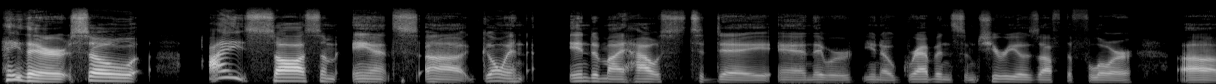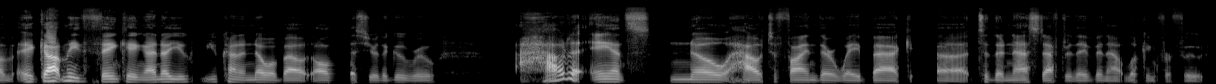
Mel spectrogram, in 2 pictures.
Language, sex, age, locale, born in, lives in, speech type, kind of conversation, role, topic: English, male, 30-34, en-US, United States, United States, read, expert-assistant, asker, How do ants navigate back to their nest?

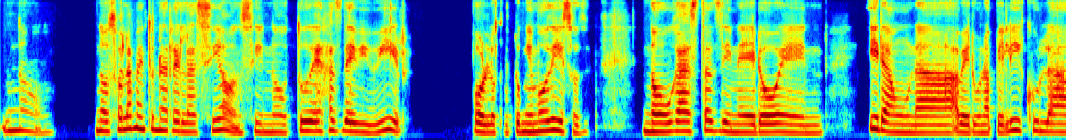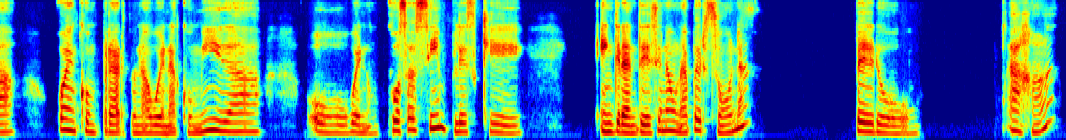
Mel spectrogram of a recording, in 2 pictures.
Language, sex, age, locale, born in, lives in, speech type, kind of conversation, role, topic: Spanish, female, 50-54, es-CO, Colombia, United States, conversation, unstructured, none, ¿Cómo decides cuándo gastar o ahorrar dinero?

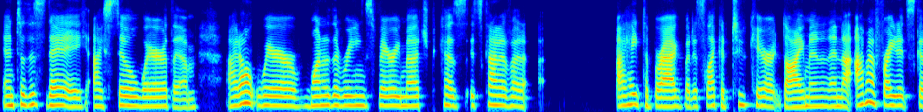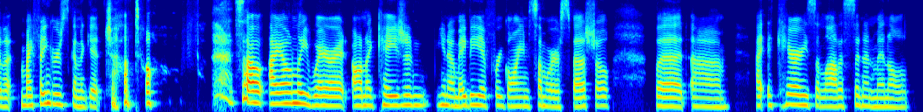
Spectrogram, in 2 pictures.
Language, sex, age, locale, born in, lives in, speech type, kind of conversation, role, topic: English, female, 70-74, en-US, United States, United States, conversation, unstructured, none, Which keepsake do you treasure most, and what story does it hold for you?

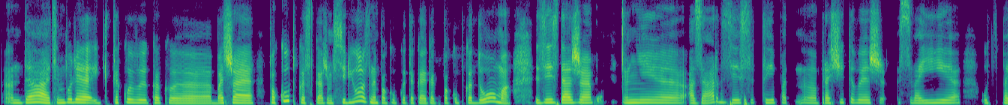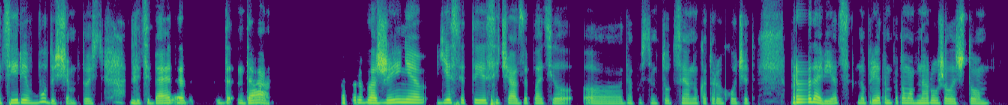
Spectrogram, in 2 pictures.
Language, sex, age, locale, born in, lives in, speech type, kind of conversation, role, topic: Russian, female, 35-39, ru-RU, Russia, United States, conversation, unstructured, none, Почему важно уметь вести переговоры о цене?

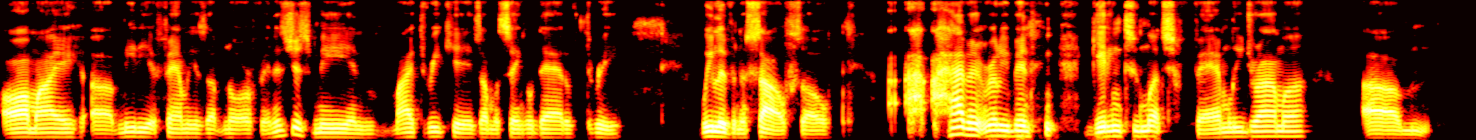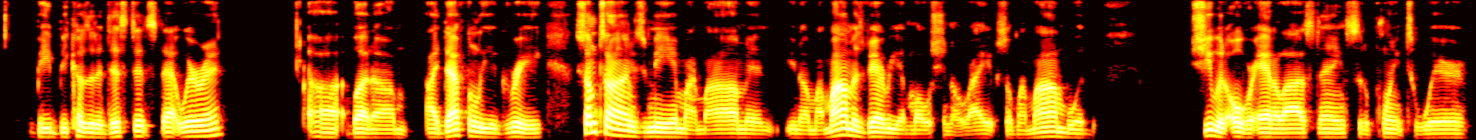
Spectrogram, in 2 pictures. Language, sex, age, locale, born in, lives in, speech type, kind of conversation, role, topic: English, male, 45-49, en-US, United States, United States, conversation, unstructured, none, How do you handle recurring family drama?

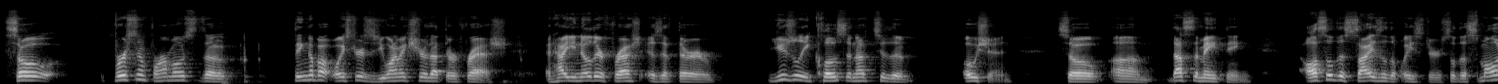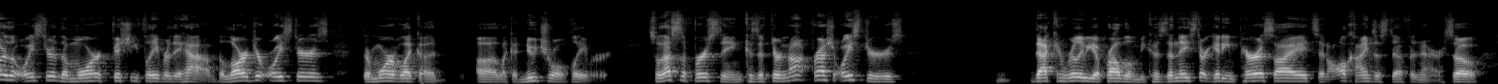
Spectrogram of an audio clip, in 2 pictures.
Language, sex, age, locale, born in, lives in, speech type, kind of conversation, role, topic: English, male, 50-54, en-US, United States, United States, conversation, unstructured, none, What was the most memorable meal you’ve ever had, and what made it unforgettable for you?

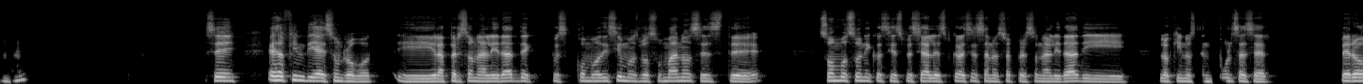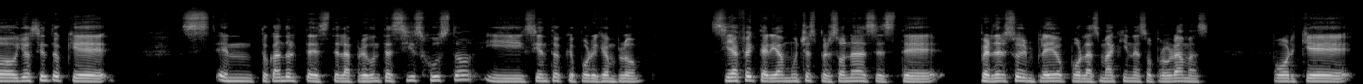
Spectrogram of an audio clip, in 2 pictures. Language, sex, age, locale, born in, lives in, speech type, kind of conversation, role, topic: Spanish, male, 35-39, es-MX, United States, United States, conversation, unstructured, none, ¿Es justo que la tecnología reemplace trabajos humanos?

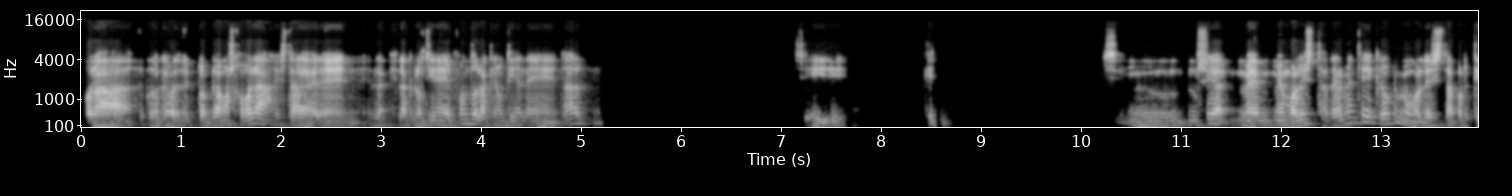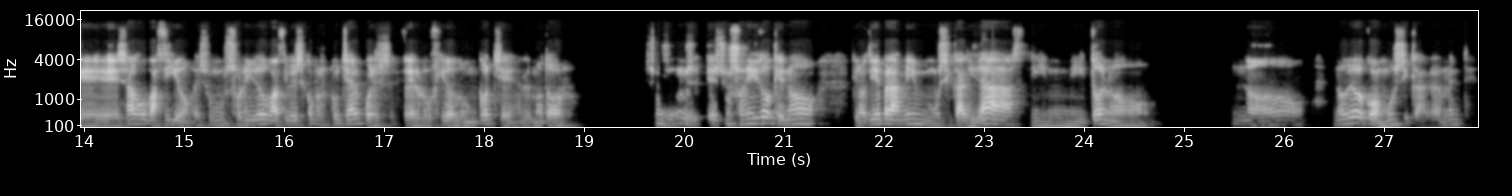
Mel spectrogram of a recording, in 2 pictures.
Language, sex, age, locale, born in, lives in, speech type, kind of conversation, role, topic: Spanish, male, 50-54, es-CL, Spain, Spain, conversation, unstructured, none, ¿Qué tipo de música te hace sentir mejor en un día difícil?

